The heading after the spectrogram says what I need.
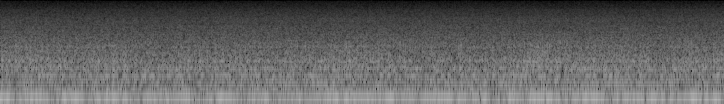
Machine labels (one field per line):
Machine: fan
